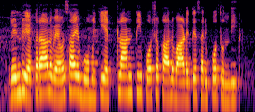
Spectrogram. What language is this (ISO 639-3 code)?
tel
